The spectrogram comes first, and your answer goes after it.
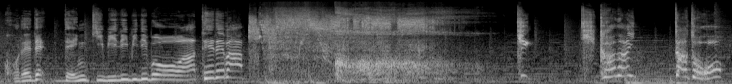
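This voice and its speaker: An animated young demon brother from an anime audio drama, irritable and easily flustered. He swings widely in pitch with exasperated, dramatic cries, over prominent music. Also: normal speed. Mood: worked up, shouting.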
